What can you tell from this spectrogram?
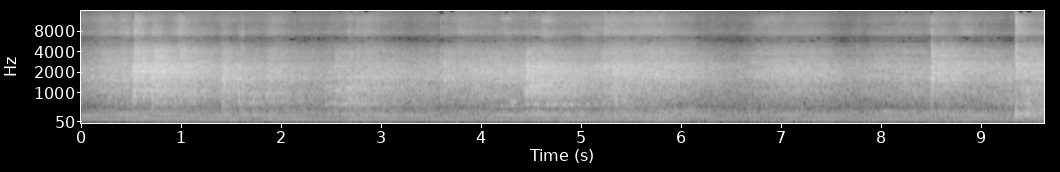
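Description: Ice hockey play: skate blades scraping and carving the ice in repeated hissing strokes, with sticks clattering, over a steady low hum, and one sharp hit on the puck or boards near the end.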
